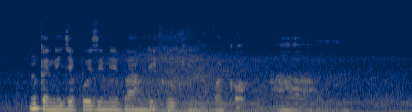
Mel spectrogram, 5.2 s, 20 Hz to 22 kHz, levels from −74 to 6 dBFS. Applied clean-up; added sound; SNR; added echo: none; Motorcycle; 13 dB; none.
